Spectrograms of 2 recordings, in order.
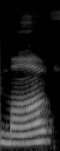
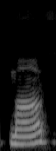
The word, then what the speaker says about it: mauve: like maybe like a is it mob or Mo mauve I think I think it's move technically but like everybody pronounces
